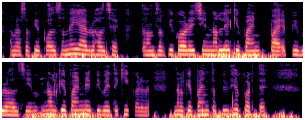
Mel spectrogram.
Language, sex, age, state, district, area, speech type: Maithili, female, 18-30, Bihar, Muzaffarpur, urban, spontaneous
